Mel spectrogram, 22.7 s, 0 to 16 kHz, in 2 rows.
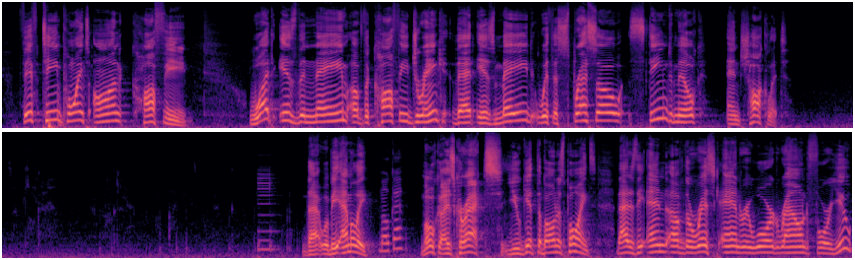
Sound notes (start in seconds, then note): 14.7 buzzer buzzes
